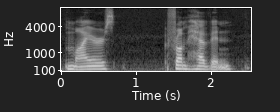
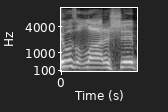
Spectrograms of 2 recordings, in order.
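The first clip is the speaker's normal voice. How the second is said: pitched-up laughing repeat; 7 semitones higher, 6 dB louder than usual. Real, not acted. Repeating to her host, now laughing. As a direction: laugh it out the second time. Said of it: "repeated with a laugh".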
